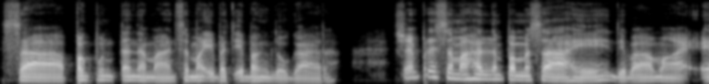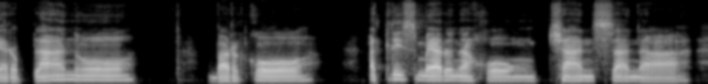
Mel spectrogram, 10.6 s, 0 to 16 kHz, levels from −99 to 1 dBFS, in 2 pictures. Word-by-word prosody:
sa 105 -3 +4
pagpunta 125 -1 -1
naman 110 -3 -1
sa 120 - -3
mga 115 0 +1
iba't 110 -1 -5
ibang 110 0 -1
lugar. 90 -2 -6 0.4
Siyempre, 225 - -2
sa 185 -4 0
mahal 160 0 +4
ng 155 - -1
pamasahe, 110 -4 +2
'di 110 -5 -5
ba? 105 +1 0
Mga 105 -2 -2
eroplano, 135 +5 0 0.6
barko, 120 +1 +1 0.5
at - - -2
least 145 -2 -2
mayroon 130 0 +5
na'kong 115 -1 -3
tsansa 120 0 +1
na 100 -3 -2
115 Hz, 135 wpm, -26 LUFS, 105-130 Hz, 0.6 s, mayroon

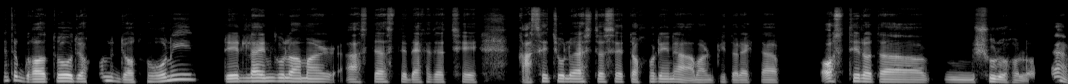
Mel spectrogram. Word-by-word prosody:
কিন্তু 180 +2 -5 0.2
গত 125 +2 +6 0.2
যখন 155 +6 -4 0.2
যখনই 140 - 0 0.4
ডেডলাইন 150 +2 +5
গুলো 155 -1 +4
আমার 135 -1 +2 0.3
আস্তে, 120 +2 -9
আস্তে 120 - -8
দেখা 110 +2 -4
যাচ্ছে 115 +1 -5 0.6
কাছে 145 - +1
চলে 140 -1 +2
আসতেছে, 130 0 -2
তখনই 130 +3 -2
না 120 - 0
আমার 105 0 -3
ভিতরে 105 -2 -5
একটা 110 - -6 0.6
অস্থিরতা 135 -5 +1 0.6
উম 110 -1 -5 0.2
শুরু 130 -5 +3
হলো, 90 -4 -5 0.2
হ্যাঁ? - - -1
130 Hz, 135 wpm, -24 LUFS, 115-145 Hz, 0.6 s, গত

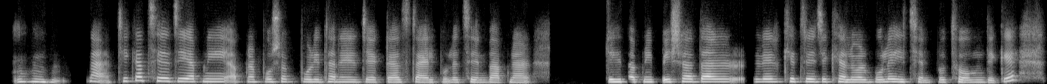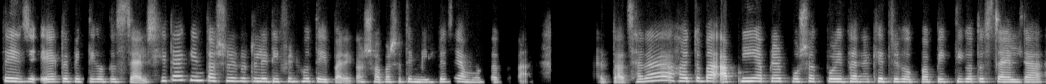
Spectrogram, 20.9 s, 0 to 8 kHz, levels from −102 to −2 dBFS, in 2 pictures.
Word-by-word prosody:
উ - - -14
হুম, 250 -2 +1
হুম। 300 - -8 0.3
না, - - -1 0.3
ঠিক 295 0 -4
আছে। 345 -2 -3 0.2
যে - - +1
আপনি 260 0 -3 0.2
আপনার 240 -1 -5
পোশাক 240 +1 -2
পরিধানের 230 0 -1
যে 225 - -2
একটা 215 0 -5 0.2
স্টাইল 210 -2 -1
বলেছেন 215 0 -3
বা, - - 0
আপনার 205 -1 -4 0.8
যেহেতু 230 0 +3
আপনি 230 0 -2
পেশাদারের 250 +1 +2
ক্ষেত্রে 255 -1 +1
যে - - +2
খেলোয়াড় 225 -3 +2
বলেইছেন 235 -2 0
১ম 215 0 -1 0.2
দিকে। 195 +10 -1 0.4
তো - - -34
এইযে 260 -2 +2
এই - - +5
একটা 265 +1 +2
ব্যক্তিগত 250 -1 -1
স্টাইল, 215 -6 +1
সেটা 330 +4 -1
কিন্তু 360 -2 +1
আসলে 315 -1 0
টোটালি 280 -1 +2
ডিফারেন্ট 265 +1 -2
হতেই 265 -4 +2
পারে। - - 0
কারণ 230 - -5
সবার 235 +1 0
সাথে 250 +1 -2
মিলবে 220 +2 -3
যে - - -17
এমনটা 215 0 -4
তো - - -52
না। - - -5 0.7
আর - - -7
তাছাড়া 265 +5 0 0.3
হয়তোবা 300 0 +4
আপনি 270 +3 0 0.2
আপনার 280 0 +1
পোশাক 260 +1 0
পরিধানের 255 -1 +3
ক্ষেত্রে 255 -1 +4
হোক 235 - 0
বা, 235 - +3
ব্যক্তিগত 255 +1 0
স্টাইলটা 225 -2 +1
250 Hz, 170 wpm, -23 LUFS, 230-265 Hz, 0.8 s, এই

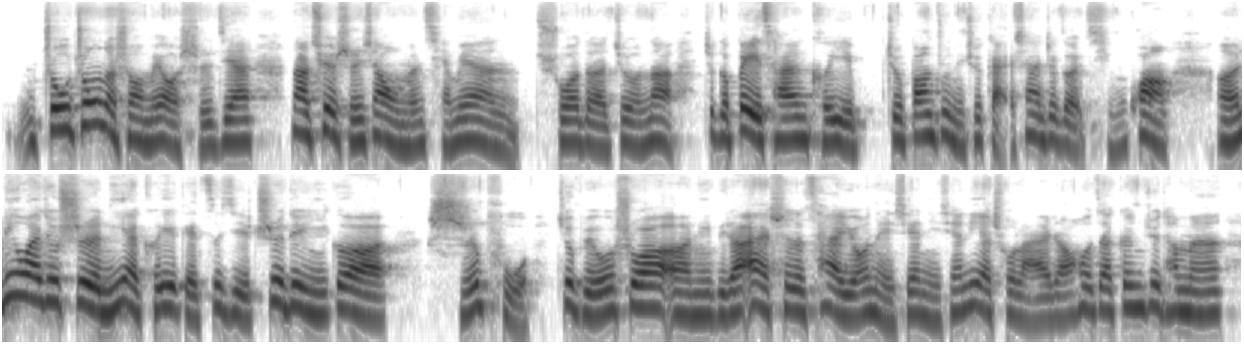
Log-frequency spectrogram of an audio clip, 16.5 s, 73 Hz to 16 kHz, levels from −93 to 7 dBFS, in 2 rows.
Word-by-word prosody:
嗯 185 - -6
周 270 +1 +6
中 315 +4 +3
的 275 -6 +2
时 210 - -5
候 195 - +2
没 180 - -2
有 180 -3 +1
时 160 +1 -9
间。 185 +2 -1 0.2
那 245 -3 +4
确 255 +2 +2
实 185 -3 -2
像 210 -2 +3
我 - - -4
们 160 +1 -5
前 165 -2 -11
面 175 - -4
说 185 -1 -3
的， 160 -4 -3
就 170 +1 -5
那 185 -1 -1 0.2
这 235 - -8
个 210 - 0
配 225 0 +6
餐 195 0 0
可 185 -2 -4
以 165 -3 -1
就 200 - -3
帮 220 +4 +2
助 230 - -4
你 175 - -4
去 195 - -7
改 190 - -6
善 225 -4 -4
这 200 - -4
个 180 - -3
情 150 +2 -17
况。 175 +6 +3 0.3
呃 185 0 +1
另 315 +8 +1
外 305 -3 +8
就 275 -1 +2
是 255 -5 +4
你 195 +4 +2
也 265 - +3
可 210 +3 -3
以 225 - +4
给 180 -6 -2
自 220 +8 -5
己 180 -4 -3
制 260 +11 0
定 225 -5 +1
一 180 - -5
个 180 -7 +4 0.2
食 195 +6 -4
谱。 230 0 -8
就 250 - +1
比 185 - -3
如 180 +4 +1
说 225 +1 +5
呃 185 -1 +3
你 175 0 -4
比 175 - -4
较 190 - +2
爱 215 +1 +5
吃 215 +2 -5
的 195 - 0
菜 200 0 0
有 170 +2 -1
哪 155 -7 -4
些， 185 +6 -6
你 160 -3 -7
先 195 +6 -6
列 225 -3 -1
出 185 - -8
来， 155 -2 -3
然 165 +1 -3
后 220 -1 -3
再 205 -1 -1
根 225 +2 -2
据 230 0 -2
它 200 0 -5
们 190 -1 -2
195 Hz, 305 characters per minute, -20 LUFS, 175-225 Hz, 0.3 s, 外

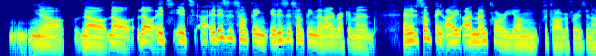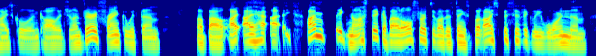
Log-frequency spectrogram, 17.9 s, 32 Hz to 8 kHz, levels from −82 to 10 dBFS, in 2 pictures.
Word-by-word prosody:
N 230 - -11 0.2
n 120 - -1
no, 110 -2 0
no, 110 -3 +2
no, 120 -3 +2
no, 145 0 +4
it's 155 -3 0
it's, 155 -2 -1
uh, - - -1
it 165 +1 +2
isn't 190 -2 +2
something 145 -7 0
it 135 0 +1
isn't 160 +3 +1
something 140 -5 -1
that 110 -1 +1
I 115 0 +2
recommend. 110 -2 -4 0.4
And 140 +2 +5
it 155 - +2
is 145 - -7
something 165 -7 +1
I 135 +1 +3
I 130 0 +3
mentor 135 -3 0
young 110 0 -3
photographers 105 -1 -6
in 105 - -6
high 105 +1 -3
school 100 -1 -7
and 100 +2 -9
college, 100 -2 -3
and 105 - -6
I'm 115 0 -4
very 180 - +4
frank 125 -1 -1
with 115 -3 -6
them 100 -1 -4 0.6
about 110 0 +2
I 130 - +6
I 135 +2 +5
ha 145 +4 +2
I - - +3
eh - - -6 0.3
I'm 230 -1 +7 0.2
agnostic 150 - +1
about 125 -1 +2
all 150 +4 +3
sorts 150 -1 -2
of 130 - -5
other 120 -1 0
things, 115 -1 -2
but 140 -1 +1
I 155 - +5
specifically 140 -7 -5
warn 110 +2 0
them 95 -2 -5
120 Hz, 190 wpm, -23 LUFS, 110-145 Hz, 0.6 s, I'm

